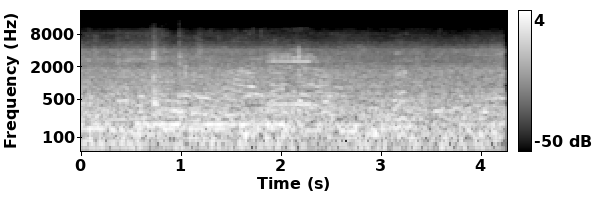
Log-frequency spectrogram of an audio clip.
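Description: Busy street ambience: steady traffic noise under background voices, with a few light clinks and a short ringing clink about two seconds in.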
